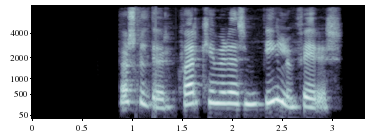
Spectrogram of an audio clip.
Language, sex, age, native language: Icelandic, female, 30-39, Icelandic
